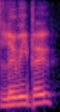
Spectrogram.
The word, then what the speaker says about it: Lu Bu: So I'm fighting Lu Bu now, which apparently is pronounced Louis Bu.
